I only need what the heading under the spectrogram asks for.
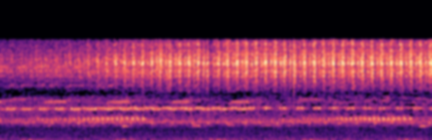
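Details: Night cricket chorus, a continuous shrill ringing layered in several high bands, growing slightly louder after the first second and holding steady with a faint rapid pulsing.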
